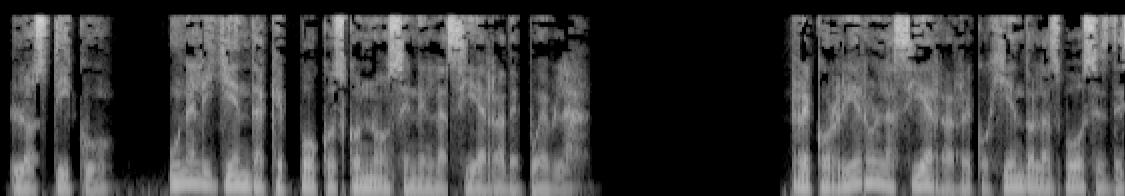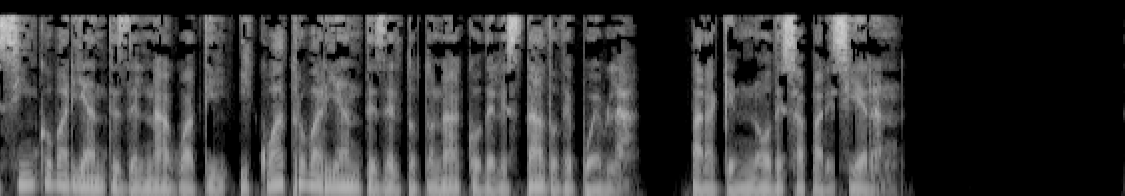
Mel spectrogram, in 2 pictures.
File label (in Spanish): narracion trailer espanol; Codigo Ancestral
